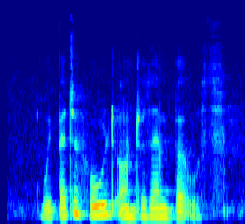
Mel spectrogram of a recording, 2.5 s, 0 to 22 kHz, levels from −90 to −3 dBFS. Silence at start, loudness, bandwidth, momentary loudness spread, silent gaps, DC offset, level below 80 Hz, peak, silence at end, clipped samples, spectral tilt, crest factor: 0.4 s; -38 LUFS; 15 kHz; 14 LU; none; under 0.1%; -82 dBFS; -24 dBFS; 0.2 s; under 0.1%; -8 dB/octave; 14 dB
